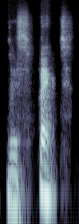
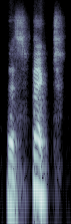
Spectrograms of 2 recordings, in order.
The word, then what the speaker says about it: respect: Similarly, respect, All right, respect. You see here, the stress is on SPEKT. So for pronunciation, it is respect.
